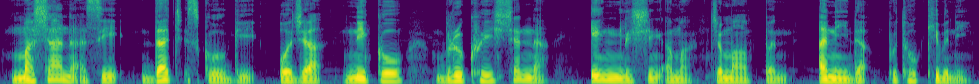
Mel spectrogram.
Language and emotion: Manipuri, neutral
